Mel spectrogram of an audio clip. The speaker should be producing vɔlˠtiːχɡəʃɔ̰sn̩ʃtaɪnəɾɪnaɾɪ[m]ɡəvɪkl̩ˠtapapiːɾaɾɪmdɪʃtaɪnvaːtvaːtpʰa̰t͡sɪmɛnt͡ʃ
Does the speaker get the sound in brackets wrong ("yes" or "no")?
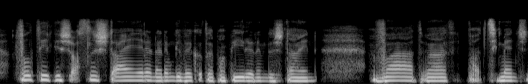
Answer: no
